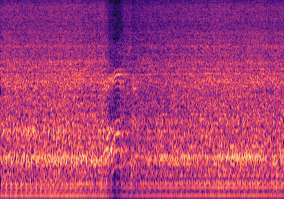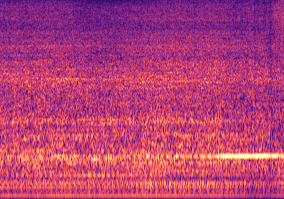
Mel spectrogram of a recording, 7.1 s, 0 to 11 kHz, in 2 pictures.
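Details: Triumph TR3, about 60 years old, cold start out of storage after priming the float bowls, choke on, in neutral: catches and holds a steady, fairly high choke idle with an even beat and no misfire or knock. Normal cold start.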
